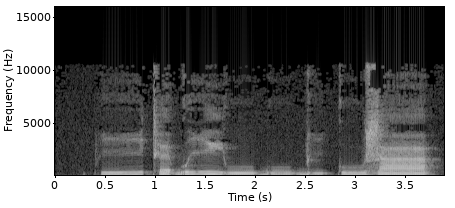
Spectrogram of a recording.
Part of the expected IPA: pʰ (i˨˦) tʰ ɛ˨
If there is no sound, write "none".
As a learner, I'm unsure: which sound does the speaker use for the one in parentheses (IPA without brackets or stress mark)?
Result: iː˨˦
